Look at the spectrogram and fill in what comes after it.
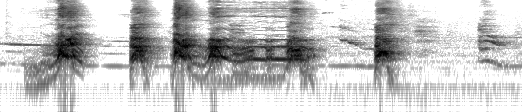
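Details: A pet dog howling indoors: about six loud, wavering bark-howls with rich overtones, some drawn out, ending in a softer falling glide, with short quiet gaps between them.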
